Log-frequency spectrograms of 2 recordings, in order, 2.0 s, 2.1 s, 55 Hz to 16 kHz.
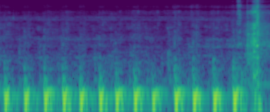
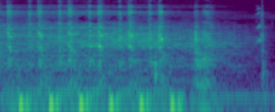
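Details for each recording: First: Early-to-mid-90s Suzuki King Quad 300 ATV, running with open carb after a warped air-box part wouldn't fit, idle set a little low: fires right up, even low single-cylinder thumps about eight a second, clean idle; normal start and idle. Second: Suzuki King Quad 300, oil level about halfway and a little black, cranked before checking spark and carburetor; strong, even compression pulses about six per second, turning over freely but never firing.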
